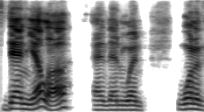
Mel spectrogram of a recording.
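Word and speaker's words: Daniele: do anything that uh is it danielle which you know that's what i've assumed i've assumed kind of a french pronunciation it's daniella and then when one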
